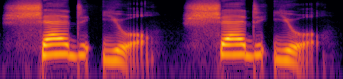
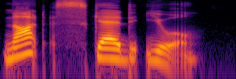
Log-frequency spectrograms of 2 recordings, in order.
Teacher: That first syllable is so important. It's shed, not sked.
